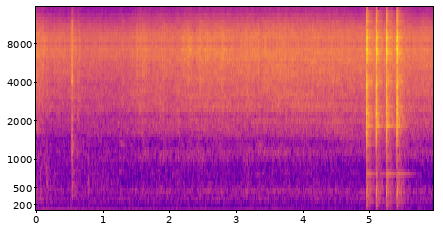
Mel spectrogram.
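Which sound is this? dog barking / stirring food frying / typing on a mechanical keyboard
stirring food frying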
